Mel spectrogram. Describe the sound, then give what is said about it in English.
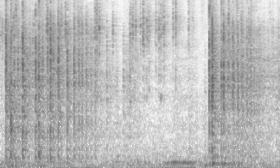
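Dice clatter and tumble across a tabletop in a rapid burst of clicks, pause briefly, then rattle again before settling. Fairly loud, with no talking. “Roll your dice and subtract whichever color is lower from the higher number.”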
